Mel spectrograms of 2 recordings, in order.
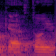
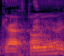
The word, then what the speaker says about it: Gastonia: we are here in Gastonia right now mhm okay how you say it again what Brooklyn no Gastonia yeah yeah n no we definitely we Gastonia we are here in Gastonia okay not Gaston so yeah I mean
